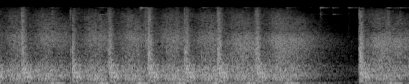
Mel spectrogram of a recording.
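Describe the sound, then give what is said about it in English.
Rapid gunfire from an AR-15 semi-automatic rifle: loud, sharp shots crack in a steady series about every third to half second over a dense, continuous rumble. A brief lull near the end is followed by one more hard report. “This is what an AR-15 sounds like.”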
